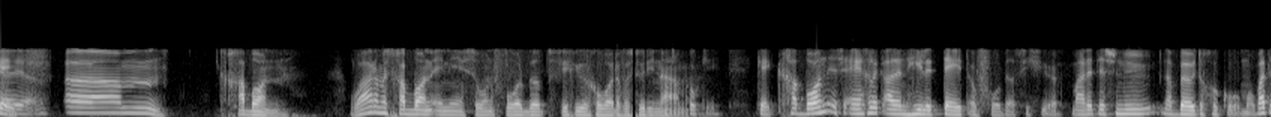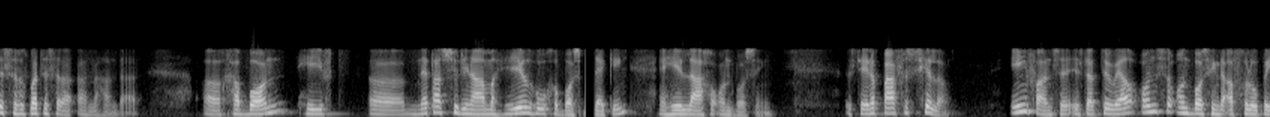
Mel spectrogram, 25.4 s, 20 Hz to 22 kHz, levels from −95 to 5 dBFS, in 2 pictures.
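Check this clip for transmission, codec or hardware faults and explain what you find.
Packet loss filled with silence occurs three times, at 2.26 to 2.28 s, 6.32 to 6.36 s and 18.56 to 18.66 s. Missing packets were replaced with digital silence, leaving hard-edged gaps of 20, 40 and 100 ms. The gap lengths fit a 20 ms packet. The telephone-band G.711 coding carrying the speech can be heard under it all.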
